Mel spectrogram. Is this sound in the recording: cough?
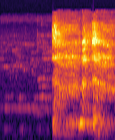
yes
